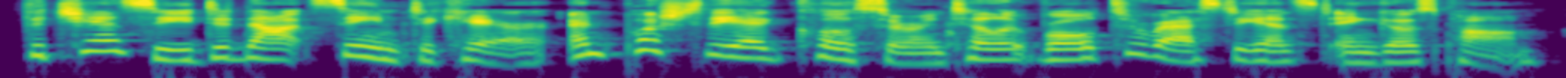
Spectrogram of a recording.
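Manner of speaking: plain reading voice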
